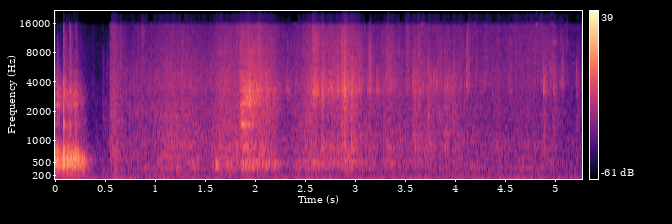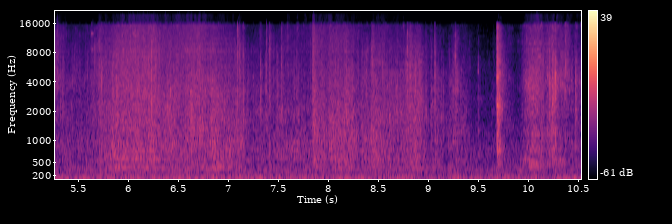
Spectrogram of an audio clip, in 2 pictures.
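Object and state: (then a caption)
Hard, deep-frozen ice cubes. Ice cubes kept 3 or 4 days in a deep freezer, very cold and hard, are poured into a salad bowl. They make a bright, glassy clinking and rattling that peaks loudly at the start and then settles into a lighter, scattered tinkling. The ice sounds almost like glass because it is so cold and hard.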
